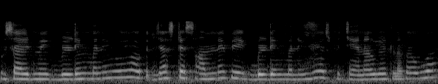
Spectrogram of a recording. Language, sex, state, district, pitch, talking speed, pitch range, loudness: Hindi, female, Uttar Pradesh, Budaun, 255 Hz, 275 wpm, 235-290 Hz, -33 LUFS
